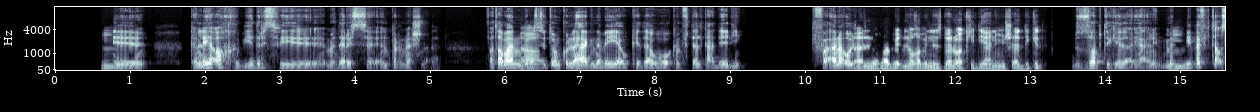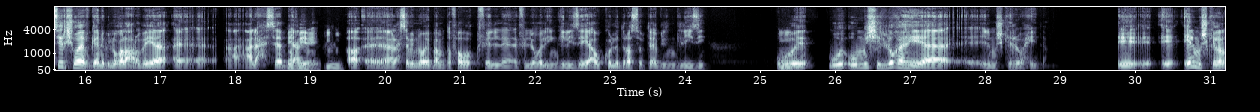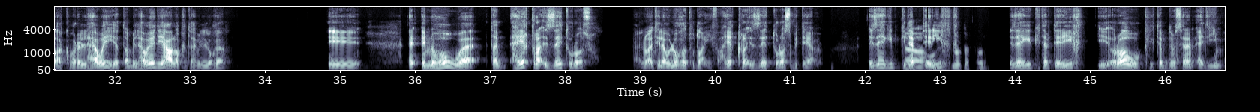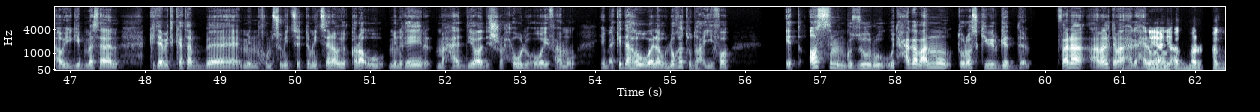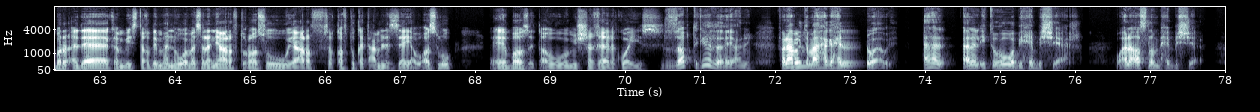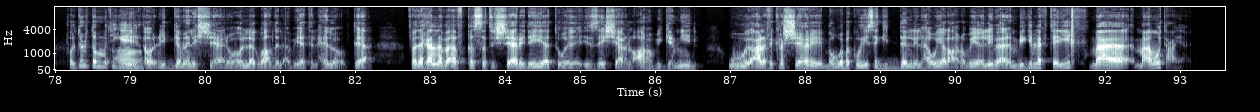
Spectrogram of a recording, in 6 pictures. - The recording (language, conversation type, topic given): Arabic, podcast, إيه دور لغتك الأم في إنك تفضل محافظ على هويتك؟
- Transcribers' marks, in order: in English: "international"; tapping; other noise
